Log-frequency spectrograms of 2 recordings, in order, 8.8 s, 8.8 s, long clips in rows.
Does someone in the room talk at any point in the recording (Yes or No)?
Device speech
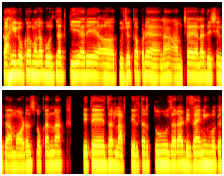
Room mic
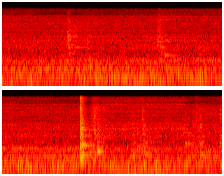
No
